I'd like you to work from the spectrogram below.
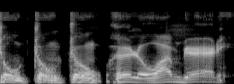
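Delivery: father monster voice. Voicing the daddy creature arriving to introduce itself: daddy creature voice. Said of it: "bring out the daddy".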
